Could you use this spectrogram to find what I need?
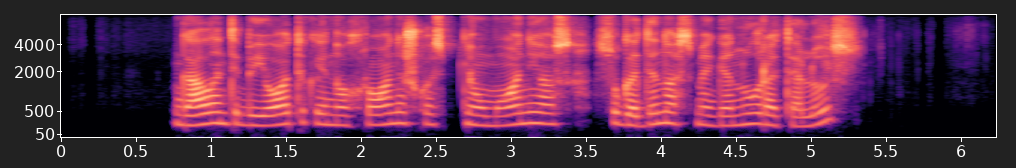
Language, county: Lithuanian, Klaipėda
